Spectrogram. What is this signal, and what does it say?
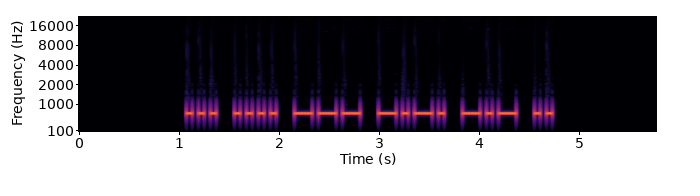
Morse code, heard as a keyed tone, about 20 wpm, 700 Hz. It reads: SHOCKI
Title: Build A Word - 3 Letters At A Time - 8-Letter Words - 20wpm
